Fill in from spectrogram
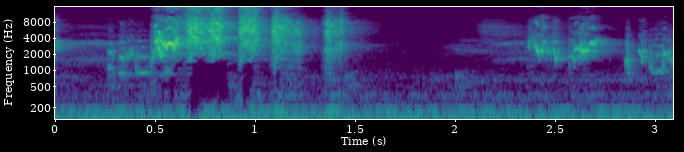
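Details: Pet budgies chirping: a loud burst of rapid, scratchy high chirps for about a second, a pause, then a second shorter chattering burst, over a steady low hum.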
